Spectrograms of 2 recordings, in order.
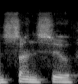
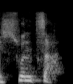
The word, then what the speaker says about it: Sun Tzu: Now, that's the American pronunciation, Sun Tzu. I've had many Chinese students try to teach me to say Sun Tzu, and I can't do it. So I just call him Sun Tzu.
